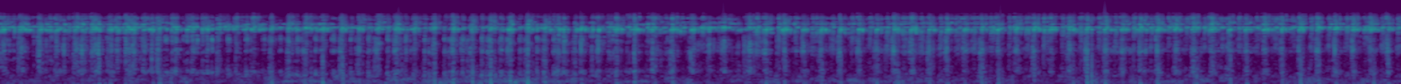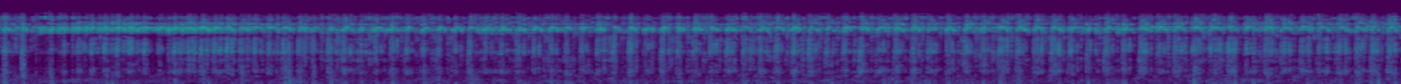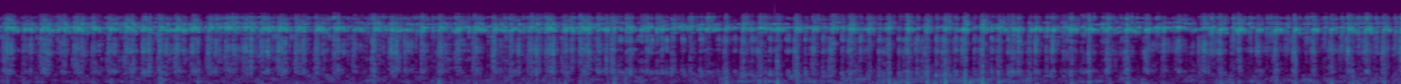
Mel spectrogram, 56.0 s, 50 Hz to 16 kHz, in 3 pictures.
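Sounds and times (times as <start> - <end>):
baby's toy rattle shaken: 0.0 - 56.0.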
